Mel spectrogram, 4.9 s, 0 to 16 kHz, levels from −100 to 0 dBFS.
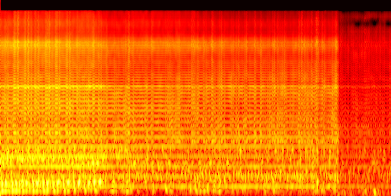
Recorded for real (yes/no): no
